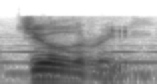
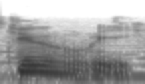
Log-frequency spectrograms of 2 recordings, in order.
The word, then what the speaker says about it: jewelry: of instead of jewelry we read it in jewelry just two syllables jewelry jewelry jewelry jewelry yeah two syllables only jewel three that's it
